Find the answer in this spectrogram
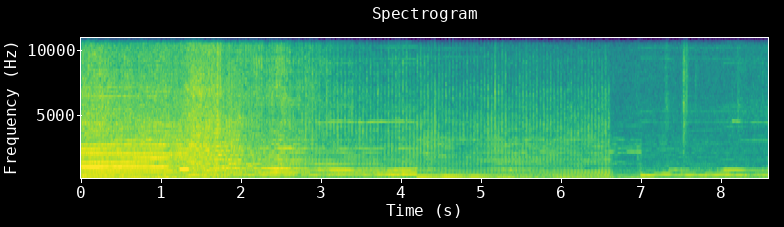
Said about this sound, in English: No, no, there's a car.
